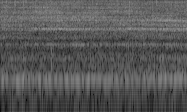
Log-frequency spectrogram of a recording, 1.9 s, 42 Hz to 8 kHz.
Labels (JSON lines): {"label": "anthrophony, boat engine", "recorder": "SoundTrap 500"}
